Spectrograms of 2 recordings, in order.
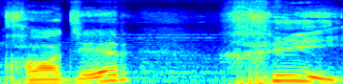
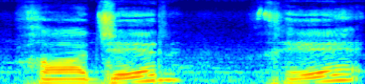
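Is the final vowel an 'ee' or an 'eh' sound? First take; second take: ee; eh. First: The final vowel sounds like 'ee'. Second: The final vowel sounds like 'eh'. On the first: The speaker calls it right. "বরং খ জের খি" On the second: The speaker calls it wrong. "ঠিক হলো না, এটা ভুল"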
